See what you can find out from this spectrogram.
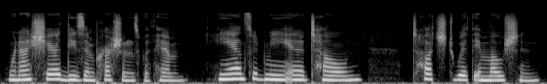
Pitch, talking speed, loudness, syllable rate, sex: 210 Hz, 175 wpm, -16 LUFS, 5.4 syllables/s, female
